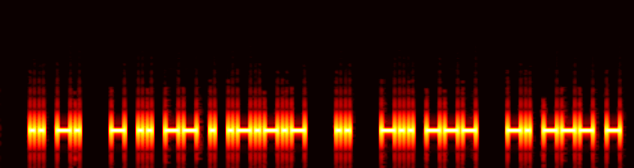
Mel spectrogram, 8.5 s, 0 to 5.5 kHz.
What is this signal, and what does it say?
Morse code, heard as a keyed tone, about 20 wpm, 600 Hz. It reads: IN TIME. I DO NOT
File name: the old man and the sea / the old man and the sea part 1 20wpm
